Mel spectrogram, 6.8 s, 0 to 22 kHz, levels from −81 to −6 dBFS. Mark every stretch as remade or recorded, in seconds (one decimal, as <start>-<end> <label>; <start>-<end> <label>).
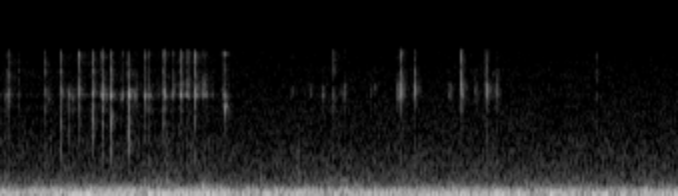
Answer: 0.0-2.4 remade; 2.4-5.5 recorded; 5.5-5.9 remade; 5.9-6.8 recorded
